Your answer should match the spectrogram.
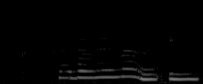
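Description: A woman humming a drawn-out "mm", held on one pitch for about a second, then dropping, with a short lower hum near the end.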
